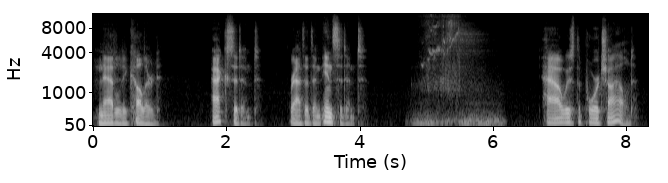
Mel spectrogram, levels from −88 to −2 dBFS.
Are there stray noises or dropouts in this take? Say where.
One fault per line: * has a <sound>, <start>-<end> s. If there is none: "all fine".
* has a squeak, 4.7-6.2 s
